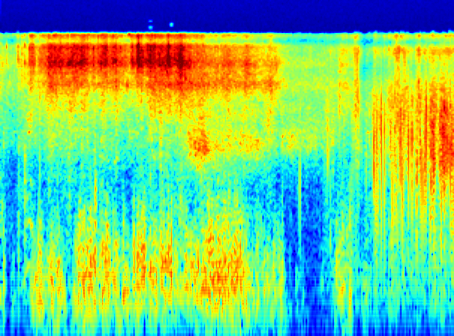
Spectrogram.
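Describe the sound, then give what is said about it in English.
Tiny bits of volcanic rock from an ash cloud rain down in a dense, crackling patter of countless sharp ticks, like hard hail, over a steady rushing roar, with a human voice partly audible underneath. “You can hear the tiny bits of rock raining down.”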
